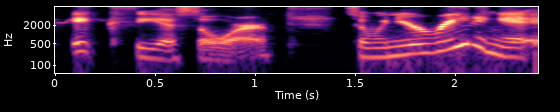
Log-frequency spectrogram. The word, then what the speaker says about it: ichthyosaur: like syllables someone's like she's put them in two syllables it'd be a sore and put them together Ixia sore so when you're reading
